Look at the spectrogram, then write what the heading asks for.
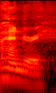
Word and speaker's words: Hendry: Is it not Joe Hendry? Yeah, but I could swear you said Henry there. Maybe I misheard. No, Joe Hendry.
